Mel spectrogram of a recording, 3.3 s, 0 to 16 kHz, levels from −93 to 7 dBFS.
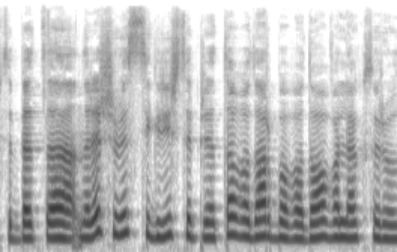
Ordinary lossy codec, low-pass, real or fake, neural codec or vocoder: MP3, 96 kbps; 14.4 kHz; real; none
